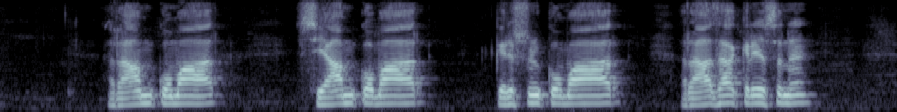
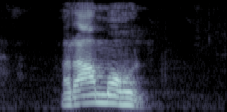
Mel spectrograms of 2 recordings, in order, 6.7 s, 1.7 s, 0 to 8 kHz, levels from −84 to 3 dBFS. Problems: constant background noise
